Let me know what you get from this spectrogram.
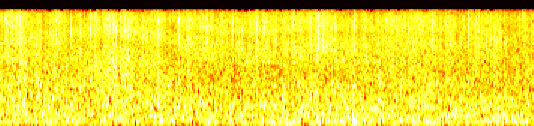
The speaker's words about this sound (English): Wow, this is really raining. I hope you guys can hear what I'm saying, because I'm trying to make a point as the rain decides that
